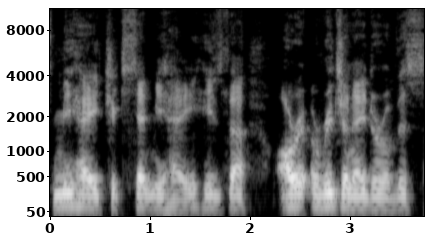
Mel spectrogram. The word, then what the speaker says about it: Csikszentmihalyi: So here's how I mispronounce his name. It's Mihai Csikszentmihalyi.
